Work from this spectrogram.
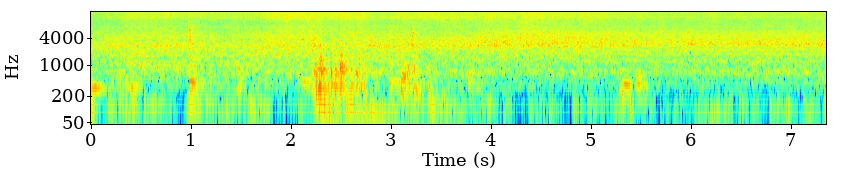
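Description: Giant taro (mankochu) frying in a pan, a loud, steady, close hiss and sizzle of hot oil that runs without a break, with faint scraping stirs underneath.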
